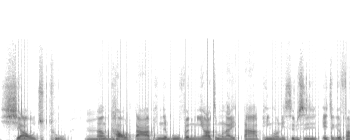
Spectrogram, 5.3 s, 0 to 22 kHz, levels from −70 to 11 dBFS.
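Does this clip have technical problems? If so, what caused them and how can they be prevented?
Yes. Buffer tearing runs throughout the speech, heard as a robotic rattle at 21.5 Hz while sound is present. Writer and hardware reader have slipped and cross within each period, so a small slice of every buffer replays audio from about a tenth of a second earlier, with hard joins on both sides. The rate fits a 2048-sample buffer. Keeping the write position safely ahead of the read position, and resynchronising after any slip, prevents it.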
